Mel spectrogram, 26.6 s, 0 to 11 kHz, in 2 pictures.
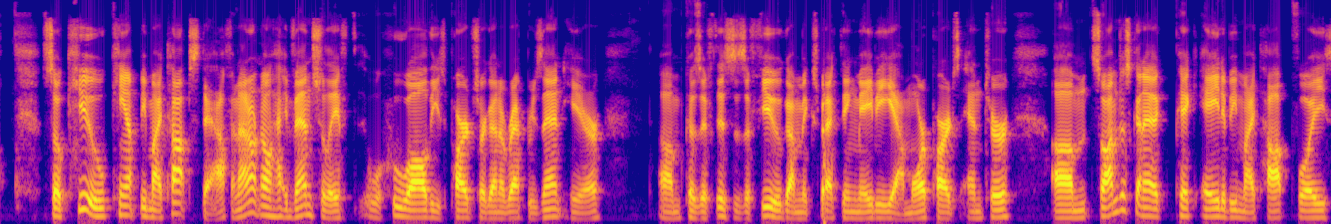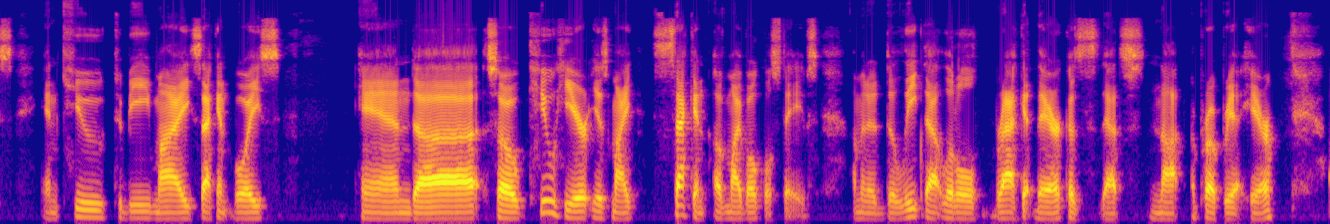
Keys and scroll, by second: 23.5 BackSpace.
